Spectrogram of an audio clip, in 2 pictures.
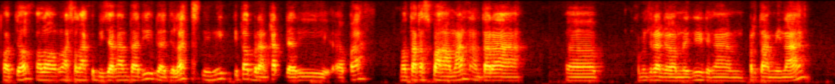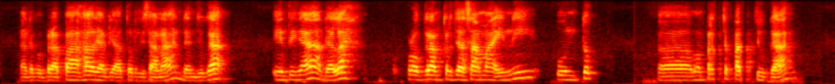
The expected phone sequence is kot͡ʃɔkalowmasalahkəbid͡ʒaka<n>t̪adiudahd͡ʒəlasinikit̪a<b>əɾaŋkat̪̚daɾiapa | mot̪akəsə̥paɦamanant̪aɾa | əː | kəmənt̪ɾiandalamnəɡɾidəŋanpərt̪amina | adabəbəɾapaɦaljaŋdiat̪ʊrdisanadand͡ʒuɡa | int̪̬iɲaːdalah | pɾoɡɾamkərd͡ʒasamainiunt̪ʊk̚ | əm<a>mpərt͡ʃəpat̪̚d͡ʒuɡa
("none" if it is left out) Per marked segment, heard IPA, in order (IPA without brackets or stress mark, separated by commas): n, b, ə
